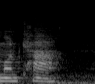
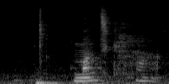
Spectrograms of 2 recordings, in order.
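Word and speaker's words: Mont'ka: A single sept commander, okay, so just one, can declare Kion and Mont Ka. Okay. Mont Ka. Is it Mont Ka or Montka. I always heard it pronounced both ways.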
